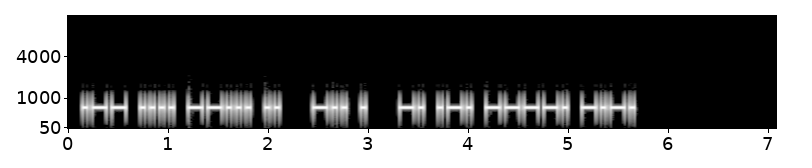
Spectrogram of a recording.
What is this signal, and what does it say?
Morse code, heard as a keyed tone, about 25 wpm, 700 Hz. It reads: WH7I DE NR9C
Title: USA Callsign DE Callsign - 4 Characters - 25wpm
